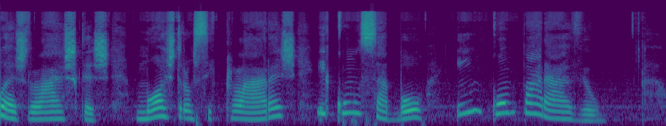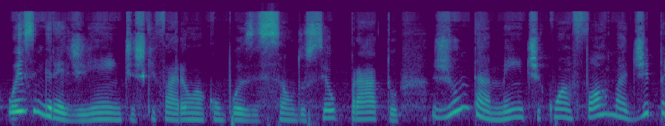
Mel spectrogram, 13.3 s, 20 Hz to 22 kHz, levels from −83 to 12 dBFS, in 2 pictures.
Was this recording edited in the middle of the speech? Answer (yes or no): no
